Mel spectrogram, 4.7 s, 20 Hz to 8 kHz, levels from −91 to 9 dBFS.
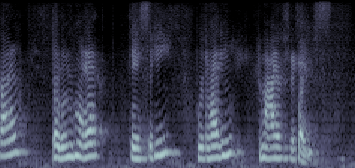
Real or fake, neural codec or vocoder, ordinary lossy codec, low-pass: fake; codec, 16 kHz, 1 kbps, FreqCodec, smaller model; none; none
